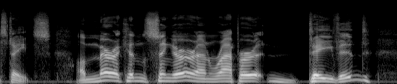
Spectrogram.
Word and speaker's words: D4vd: American singer and rapper David, spelled with the number four, David Burke, was arrested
